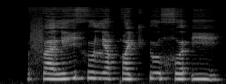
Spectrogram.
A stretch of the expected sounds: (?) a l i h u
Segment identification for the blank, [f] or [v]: f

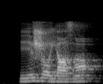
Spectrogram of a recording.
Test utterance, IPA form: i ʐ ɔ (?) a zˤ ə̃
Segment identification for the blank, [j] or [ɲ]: j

